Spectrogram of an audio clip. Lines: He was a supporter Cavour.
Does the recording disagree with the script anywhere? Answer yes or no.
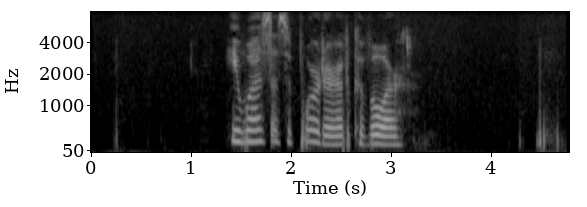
yes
